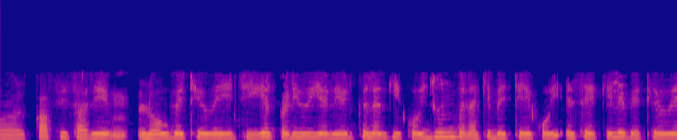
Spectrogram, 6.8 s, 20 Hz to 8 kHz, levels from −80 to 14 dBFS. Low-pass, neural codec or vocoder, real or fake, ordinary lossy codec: 7.2 kHz; none; real; AAC, 16 kbps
